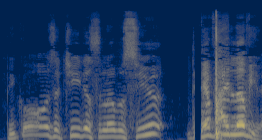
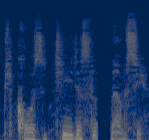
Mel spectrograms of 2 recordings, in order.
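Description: First: A ringing, full-voiced declaration; fervent preaching. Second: Said in the usual way. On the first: Shown as a demonstration. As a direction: proclaim it like a street preacher. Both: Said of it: "I speak like this".

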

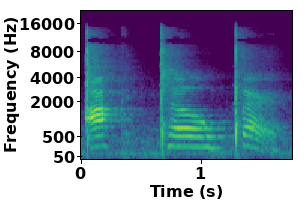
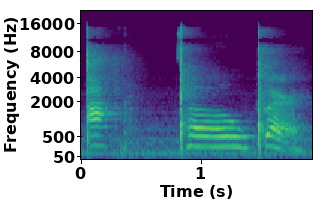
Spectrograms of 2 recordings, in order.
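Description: First: "October" drawn out syllable by syllable; teacher claps "October" for kids to echo; model word. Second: "October" stretched very slowly; teacher gives pause for kids' turn; slow syllables. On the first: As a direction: say "October" slowly, clapping its syllables. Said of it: "Repeat after me". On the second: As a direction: draw out "October" so kids can clap along. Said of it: "Now it's your turn". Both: Shown as a demonstration.

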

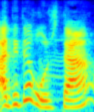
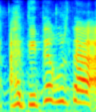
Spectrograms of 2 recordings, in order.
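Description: First: Said in the usual way. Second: Higher, sing-song teasing question; playful singsong ribbing. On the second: Pretend. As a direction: tease her about her crush. Teasing a Sim about a crush.

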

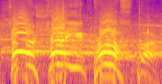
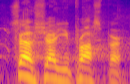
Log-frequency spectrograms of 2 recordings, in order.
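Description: First: Loud, high proclamation; shouted declaration. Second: Said in the usual way. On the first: Real, not acted. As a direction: cry it out to the church. Preaching repetition.

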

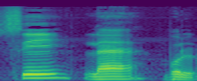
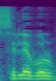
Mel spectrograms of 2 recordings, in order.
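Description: First: সিলেবল very slow, in three beats: সি, লে, বল; split into syllables. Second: Said in the usual way. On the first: Shown as a demonstration. Teacher repeating the example for students, সিলেবল slowly split up. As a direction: separate সি, লে and বল with long vowels. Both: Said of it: "তিনটা শব্দাংশ".

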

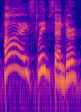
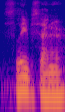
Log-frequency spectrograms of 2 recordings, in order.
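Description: First: High, slow, bright-toned greeting; cheery receptionist. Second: Low, soft, deadpan phone answer; curt low receptionist. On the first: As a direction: sing it out like a friendly receptionist. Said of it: "you think it was". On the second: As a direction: answer in a dull low monotone. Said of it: "He went". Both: Retold or imitated.

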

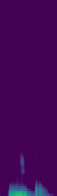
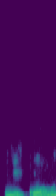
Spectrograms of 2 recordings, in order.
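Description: First: НІкому, weight on the opening НІ; stress on first syllable. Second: НіКОму, weight on the middle КО; stress on second syllable. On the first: Teacher giving an example of impossibility, НІкому stressed on first syllable. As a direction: stress нікому at the start, letting it fall away. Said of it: "ми ставимо наголос на першому складі". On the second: Teacher quoting an example of absence, ніКОму stressed on second syllable. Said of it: "то ми наголос переносимо на другий склад". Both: Shown as a demonstration.

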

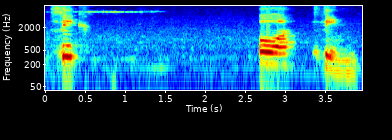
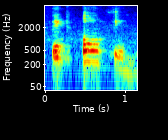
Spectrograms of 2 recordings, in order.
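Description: First: Each word called out loud, long gaps between; drawn-out question with pauses. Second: Called out loud in one quick breath; quick called question. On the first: Asking the viewers, slow and loud with pauses. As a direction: ask it slowly, word by word, to the ladies. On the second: Asking the ladies for a quick answer, loud and brisk. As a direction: fire the question straight at them. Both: Shown as a demonstration. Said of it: "I want a quick answer".

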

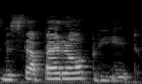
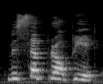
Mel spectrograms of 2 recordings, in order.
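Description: First: Misappropriate with an extra vowel, "misa-para-priate"; misspelled reading. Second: Said in the usual way. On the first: Shown as a demonstration. Teacher shows students the misspelt word, read with an extra syllable. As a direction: sound out the faulty misappropriate with an added "a" after the p. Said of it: "which is wrong". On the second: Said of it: "Instead it is misappropriate".

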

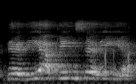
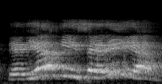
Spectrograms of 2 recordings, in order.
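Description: First: Said in the usual way. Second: Slow, higher, drawn-out disbelief; incredulous echo. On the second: Retold or imitated. Pastor echoing the bank's waiting time back, incredulous. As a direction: throw it back as an outraged question.

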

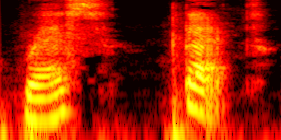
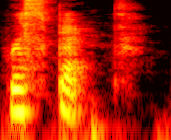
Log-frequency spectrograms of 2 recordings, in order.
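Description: First: RESPECT split into res, pect; syllable by syllable. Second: Said in the usual way. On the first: Shown as a demonstration. Teacher counting two syllables for pupils, syllable by syllable. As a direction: break "Respect" in two with a gap. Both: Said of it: "Two syllables".

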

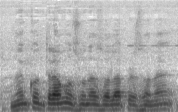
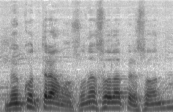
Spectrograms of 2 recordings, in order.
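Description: Both takes have the same delivery.

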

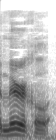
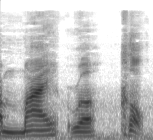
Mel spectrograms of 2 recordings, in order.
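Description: First: "miracle" said MIH-ruh-kul, the ordinary way; plain short-i "miracle"; religious miracle. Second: "miracle" said MY-ruh-kul with a long I; MY-racle. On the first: The religious people's word, speaker telling the audience, said plainly. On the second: His own word for it, speaker telling the audience, MY-racle. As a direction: lean into the "my" in "miracle". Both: Shown as a demonstration. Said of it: "The religious people call it a miracle. I call it".

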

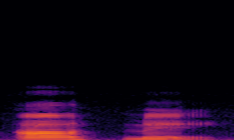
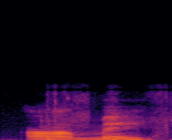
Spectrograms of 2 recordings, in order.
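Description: First: "阿美" starting high on 阿, then falling on 美; high first sound. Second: "阿美" with 美 pulled upward; raised second sound. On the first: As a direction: stress 阿 high and let 美 drop. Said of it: "念高". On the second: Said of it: "第二音是拉上去的". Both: Shown as a demonstration.

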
